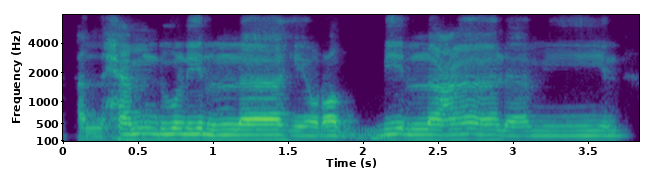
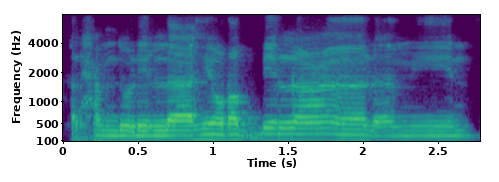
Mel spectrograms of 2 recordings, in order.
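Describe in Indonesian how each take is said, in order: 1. Dibaca dengan tempo sedang. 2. Dibaca dengan cepat. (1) "Tidak cepat, tidak lambat" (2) "Kalau kalau hadar itu kayak sholat tarawih ya biasanya"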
